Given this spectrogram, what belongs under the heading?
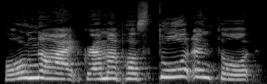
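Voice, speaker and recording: A woman reading a picture book to young children in an animated, expressive way, with playful asides. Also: high voice, takes it slowly. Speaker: children's story reader, kindergarten teacher.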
